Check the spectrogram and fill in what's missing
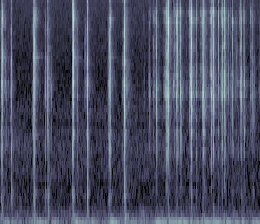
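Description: Fingertips type on a mechanical keyboard with plastic keycaps and a translucent lit case. Quick, irregular, sharp clacks ring out, each bright and very short, over a low, dull thump from the keys bottoming out.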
